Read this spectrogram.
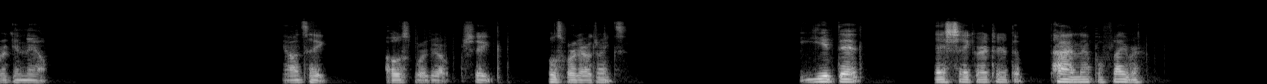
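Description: A young man speaks with animation, close to a microphone, in short bursts.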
